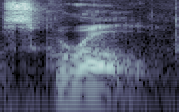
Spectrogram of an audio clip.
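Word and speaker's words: Skrull: They they battle I was thinking like a scroll like No, scroll. Or s k r u l l. Yes. Like skull with an r.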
